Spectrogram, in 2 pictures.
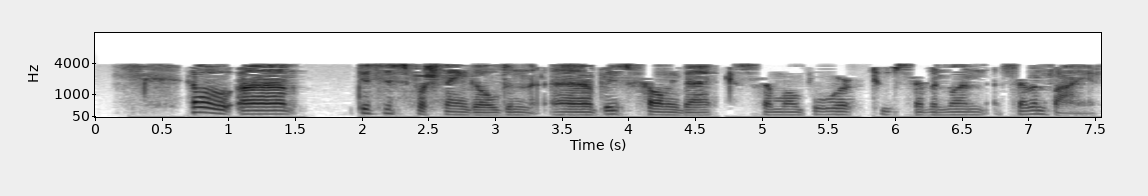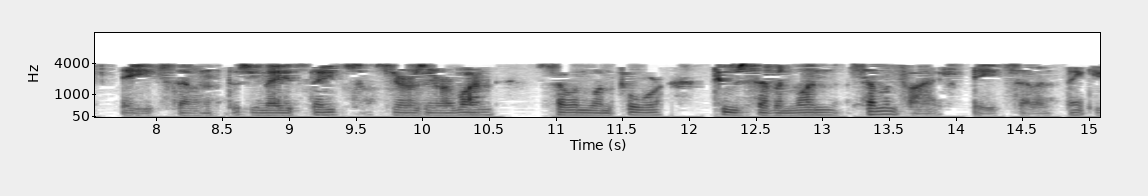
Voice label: voice mail example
